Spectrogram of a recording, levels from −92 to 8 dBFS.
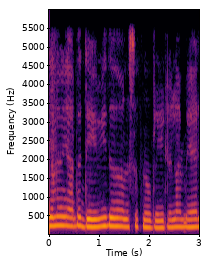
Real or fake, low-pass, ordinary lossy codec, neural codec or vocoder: fake; 5.4 kHz; none; codec, 16 kHz, 4 kbps, FunCodec, trained on LibriTTS, 50 frames a second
